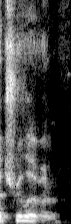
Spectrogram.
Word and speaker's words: Treliving: True Living, correct? Is how you say it? Yeah, True Living.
